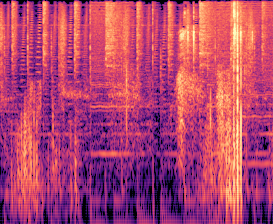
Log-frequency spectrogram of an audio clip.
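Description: Background music, with a rush of a player sliding across grass about three seconds in, ending in a sharp thump as the soccer ball is kicked away in a slide tackle.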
